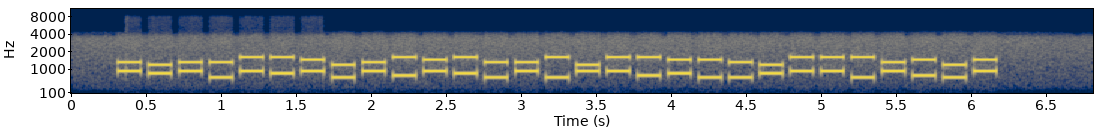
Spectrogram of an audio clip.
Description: DTMF, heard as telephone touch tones, dialled by machine, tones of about 160 ms. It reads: 0702DC#10B#C20A*DB9327DDA061#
